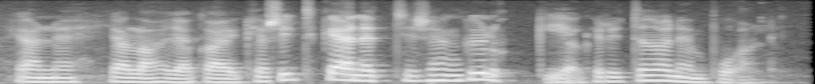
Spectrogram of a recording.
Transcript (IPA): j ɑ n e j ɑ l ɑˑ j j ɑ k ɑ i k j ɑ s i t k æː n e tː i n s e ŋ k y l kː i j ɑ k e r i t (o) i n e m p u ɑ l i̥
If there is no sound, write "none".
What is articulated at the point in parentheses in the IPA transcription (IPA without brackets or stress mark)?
o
